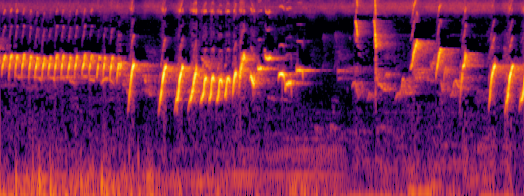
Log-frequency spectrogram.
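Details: White-rumped shama (murai batu) firing a tembakan burst. A rapid train of repeated whistled notes gives way to quick upward-sweeping phrases and a short pause, then loud high whip-like notes and falling slurs every half second.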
